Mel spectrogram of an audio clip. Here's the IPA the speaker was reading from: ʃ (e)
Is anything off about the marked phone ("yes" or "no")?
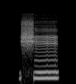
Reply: no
